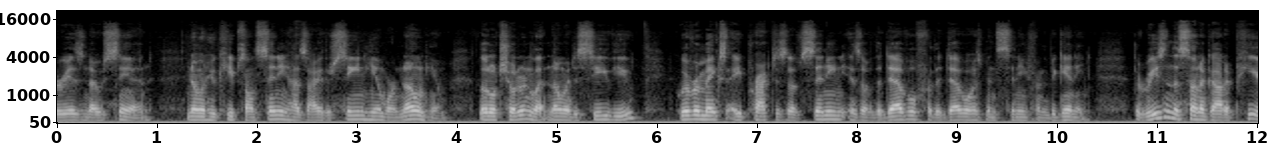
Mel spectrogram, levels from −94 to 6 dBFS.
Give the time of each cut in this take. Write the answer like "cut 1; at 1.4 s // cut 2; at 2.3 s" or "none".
cut 1; at 1.3 s // cut 2; at 6.1 s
